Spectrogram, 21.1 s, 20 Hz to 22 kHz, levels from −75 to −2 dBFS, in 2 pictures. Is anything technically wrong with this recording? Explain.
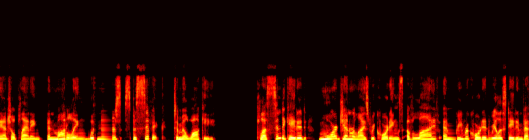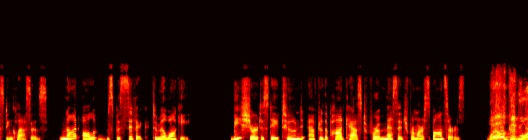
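Yes, this speech clip has several network-loss problems, clustered in three spots. It came through a call path whose top end stops around 12 kHz, which fits a wideband call codec such as Opus.

Repeated packet loss (robotic sound) shows up from 1.67 to 2.04 s and again from 8.60 to 9.14 s. Audio kept going missing in quick succession, and each gap got patched by extending whatever came just before. The first stretch has five short holes, none longer than about 40 ms. The second has four, one of them about 135 ms long. In both, roughly a third of the span is filler, so the sound turns choppy and mechanical, with bits plainly gone.

A long network dropout follows right on from the first stretch, from 2.04 to 2.26 s, and another sits from 12.56 to 12.74 s. About 200 ms and 160 ms of audio are lost there. The stretches never go fully silent. 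Instead you hear a synthetic continuation, a held buzz or hiss standing in for the missing material, and then the speech picks up further along with the gap skipped. The likely cause is the stream stalling outright for a moment.

Short concealed packet loss hits at 12.42 s, a hole of about 20 ms. The receiver papered over it by carrying the previous sound forward and blending back in. You get a tiny smear or wobble right there.

A burst of packet loss comes just after, from 12.48 to 12.56 s, with about 60 ms missing. The last sound gets stretched and turned down across the gap, coming out as a brief fading buzz or hiss. It runs straight into the second dropout, so 12.42 to 12.74 s is one rough patch overall.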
